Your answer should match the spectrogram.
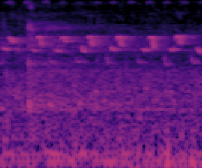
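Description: Faint bird chirping: a rapid string of short, high, slightly falling notes, about four a second, over low outdoor background noise.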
